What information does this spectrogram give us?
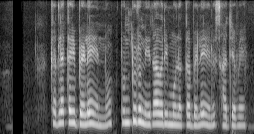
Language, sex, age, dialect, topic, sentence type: Kannada, female, 25-30, Mysore Kannada, agriculture, question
